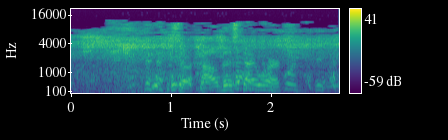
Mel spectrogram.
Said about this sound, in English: So how this guy works is it'll sweep through the radio stations, as you can see. And if we're real silent, then we can actually hear it clicking through the different stations. Very hard for a voice or anything to come through.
